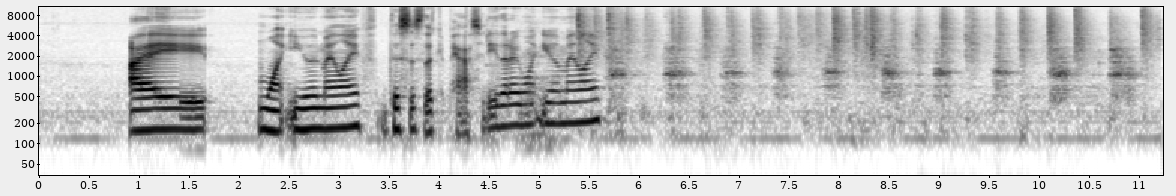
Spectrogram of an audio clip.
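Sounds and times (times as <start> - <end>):
speech: 0.9 - 6.5
dog barking protectively: 5.7 - 11.1.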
